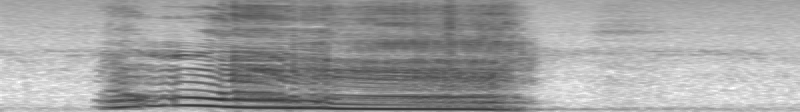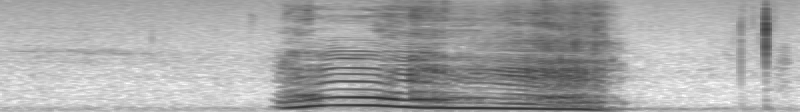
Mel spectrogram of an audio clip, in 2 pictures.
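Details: A lion gives two deep, rumbling roars, each rising then sliding down into a low growl.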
